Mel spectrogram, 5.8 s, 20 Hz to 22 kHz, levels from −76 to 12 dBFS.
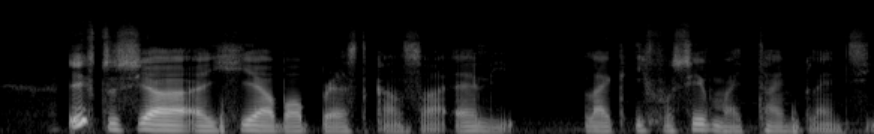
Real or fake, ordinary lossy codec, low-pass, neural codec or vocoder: fake; none; 14.4 kHz; vocoder, 44.1 kHz, 128 mel bands every 512 samples, BigVGAN v2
